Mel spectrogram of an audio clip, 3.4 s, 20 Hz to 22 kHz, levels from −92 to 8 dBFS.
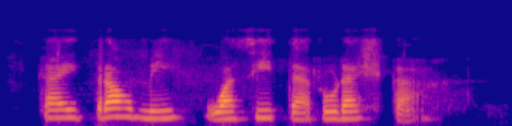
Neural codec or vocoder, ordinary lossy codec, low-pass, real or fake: none; Opus, 16 kbps; 7.2 kHz; real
